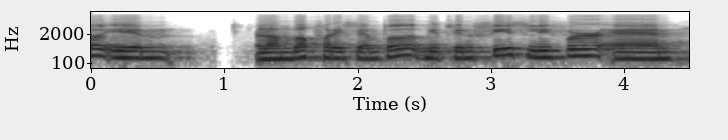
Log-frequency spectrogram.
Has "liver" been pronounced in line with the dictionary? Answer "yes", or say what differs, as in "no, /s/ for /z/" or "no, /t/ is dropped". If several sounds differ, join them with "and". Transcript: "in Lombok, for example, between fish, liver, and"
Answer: no, /f/ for /v/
